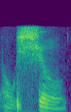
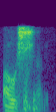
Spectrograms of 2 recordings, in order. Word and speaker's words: Oshun: Oshun. But then you might turn on your local news and hear Oshun pronounced like ocean, you know, which is a way of denying the power thereof, if you will.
